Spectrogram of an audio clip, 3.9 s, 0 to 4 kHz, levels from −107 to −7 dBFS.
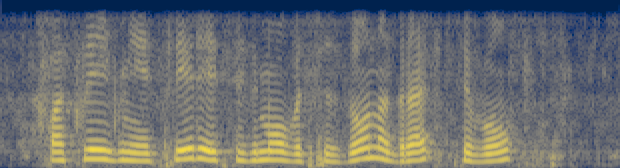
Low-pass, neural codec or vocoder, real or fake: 3.6 kHz; codec, 16 kHz, 4.8 kbps, FACodec; fake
